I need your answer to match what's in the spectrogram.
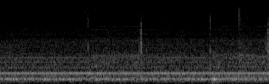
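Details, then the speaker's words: Lincoln SP135 Plus MIG welder with 75% argon / 25% CO2 mix, mic placed next to the machine: steady electrical hum with the trigger held but no gas hiss at all; the gas valve intermittently fails to open. "I'm not hearing argon oh this is argon mix here I'm not hearing the gas"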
